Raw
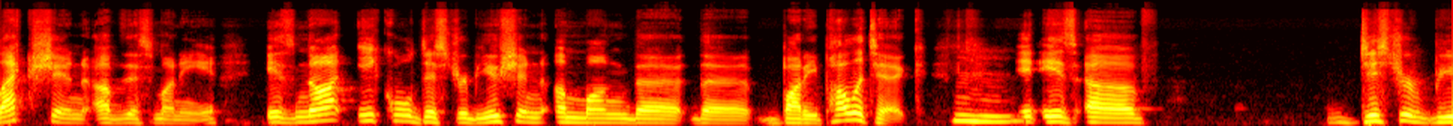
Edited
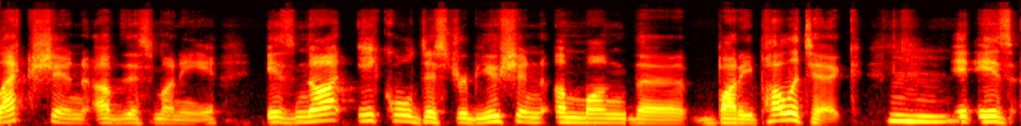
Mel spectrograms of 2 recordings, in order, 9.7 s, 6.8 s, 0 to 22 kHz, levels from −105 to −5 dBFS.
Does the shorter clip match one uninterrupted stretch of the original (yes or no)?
no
